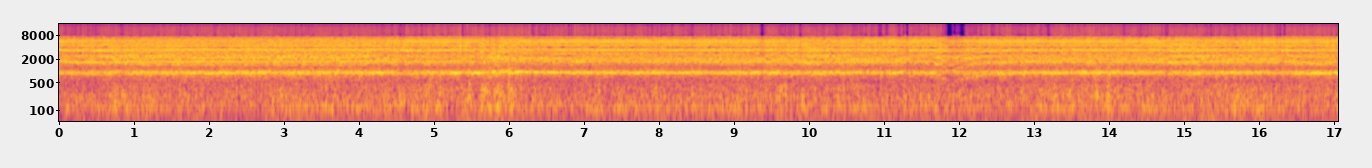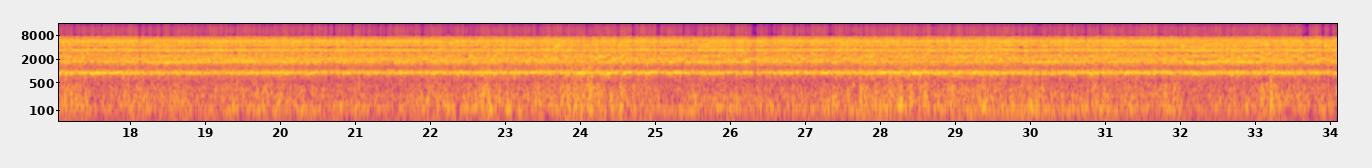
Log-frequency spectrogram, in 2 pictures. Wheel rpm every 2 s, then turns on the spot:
220, 210, 220, 240, 230, 210, 200, 230, 220, 230, 240, 230, 220, 230, 220, 230, 230.
none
